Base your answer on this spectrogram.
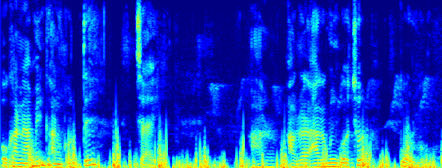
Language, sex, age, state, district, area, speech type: Bengali, female, 30-45, West Bengal, Howrah, urban, spontaneous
